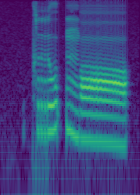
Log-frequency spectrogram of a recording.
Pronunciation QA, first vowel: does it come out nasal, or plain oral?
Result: oral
